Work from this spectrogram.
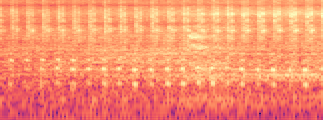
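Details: Chrysler Prowler after sitting in a field for months, jump-started on low battery with check engine light on: quick steady ticking about ten times a second and uneven surging, self-revving idle; cause not yet found.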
